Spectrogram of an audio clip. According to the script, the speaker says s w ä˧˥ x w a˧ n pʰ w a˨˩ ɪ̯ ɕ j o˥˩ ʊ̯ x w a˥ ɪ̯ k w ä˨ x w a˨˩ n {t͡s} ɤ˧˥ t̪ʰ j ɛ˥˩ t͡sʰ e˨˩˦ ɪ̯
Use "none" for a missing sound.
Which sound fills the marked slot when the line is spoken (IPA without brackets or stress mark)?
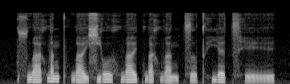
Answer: t͡s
